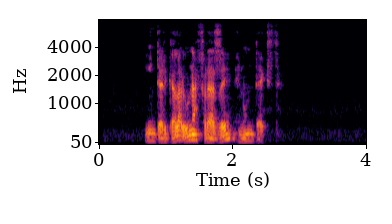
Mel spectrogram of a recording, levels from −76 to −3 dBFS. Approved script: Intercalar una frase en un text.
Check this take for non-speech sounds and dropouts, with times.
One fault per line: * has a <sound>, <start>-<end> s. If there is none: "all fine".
all fine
